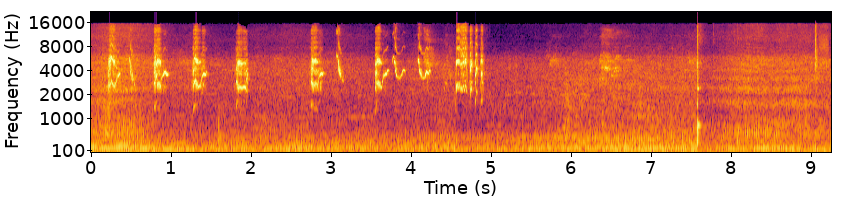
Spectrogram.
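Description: A Long-tailed Shrike gives bursts of sharp, chattering high notes in quick clusters over the first five seconds, with steady traffic rumble beneath.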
